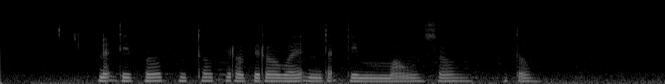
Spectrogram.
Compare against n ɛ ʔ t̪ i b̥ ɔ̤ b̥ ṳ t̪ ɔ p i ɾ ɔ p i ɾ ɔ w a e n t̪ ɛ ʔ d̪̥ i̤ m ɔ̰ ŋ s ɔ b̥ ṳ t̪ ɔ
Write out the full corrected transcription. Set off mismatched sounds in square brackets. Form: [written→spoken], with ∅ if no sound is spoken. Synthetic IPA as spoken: n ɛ ʔ t̪ i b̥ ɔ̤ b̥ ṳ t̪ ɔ p i ɾ ɔ p i ɾ ɔ w a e n t̪ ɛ ʔ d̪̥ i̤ m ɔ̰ ŋ s ɔ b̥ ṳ t̪ ɔ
